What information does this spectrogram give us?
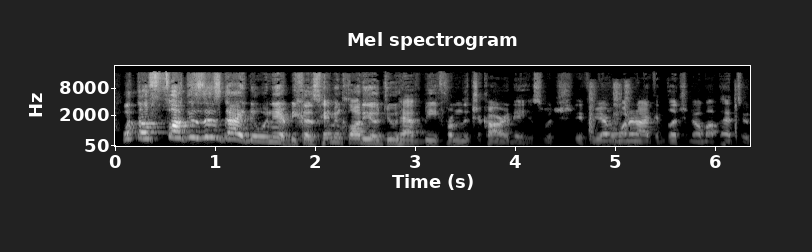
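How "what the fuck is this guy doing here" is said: high, loud mock yell of a furious wrestler; mocking a wrestler's temper tantrum at ringside; imitated tantrum. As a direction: screech it like a grown man throwing a fit. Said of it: "He threw a temper tantrum".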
